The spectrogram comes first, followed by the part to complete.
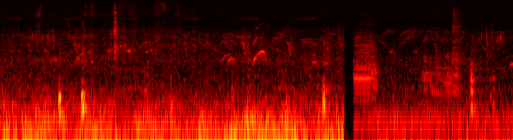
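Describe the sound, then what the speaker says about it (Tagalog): Chickens on a farm cluck and chatter steadily during feeding, with occasional louder calls over a rustling, busy background and a short break near the end. "nagpapakain ng ating mga manok. Yan sila."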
